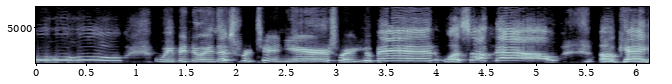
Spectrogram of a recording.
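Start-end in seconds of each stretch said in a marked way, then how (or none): 0.0-5.2 high, loud, smug, gloating told-you-so voice. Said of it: "with smug face on going".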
